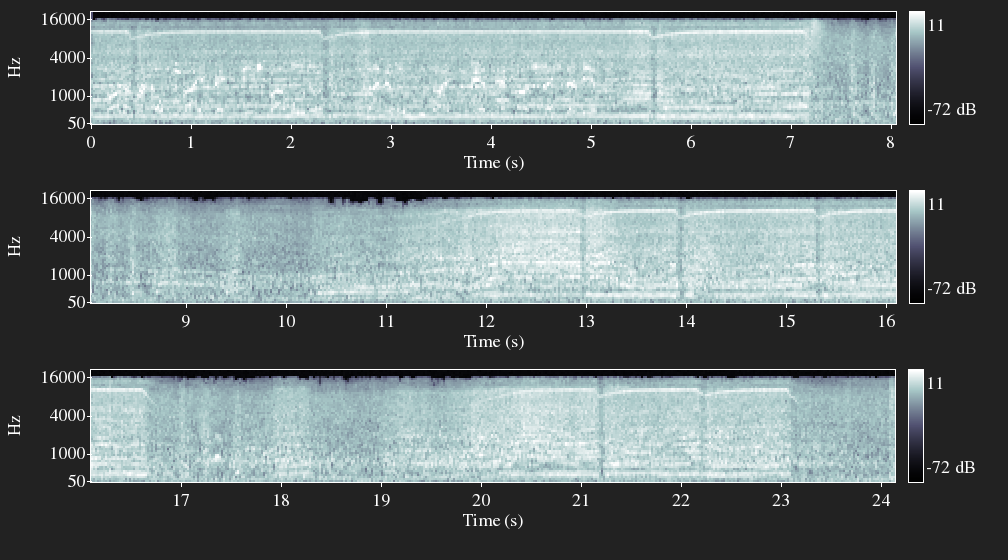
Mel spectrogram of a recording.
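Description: A racing car engine screams at high revs, rising through the gears and dropping sharply when braking.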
